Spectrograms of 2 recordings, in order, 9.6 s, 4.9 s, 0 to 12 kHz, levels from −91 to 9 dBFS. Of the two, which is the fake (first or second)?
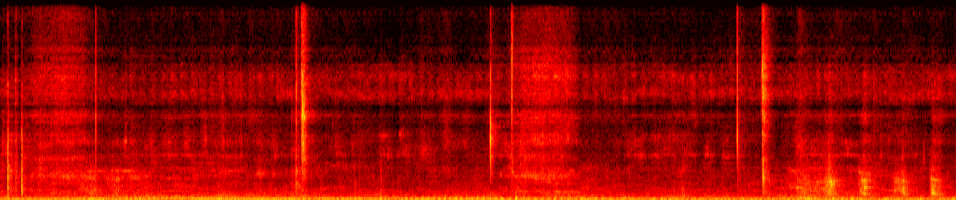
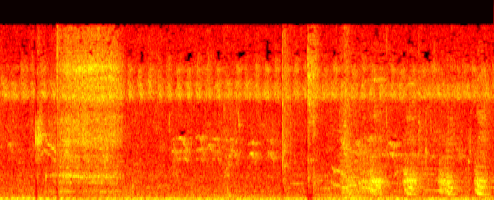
first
